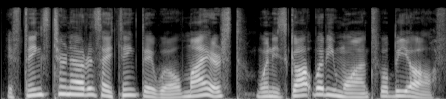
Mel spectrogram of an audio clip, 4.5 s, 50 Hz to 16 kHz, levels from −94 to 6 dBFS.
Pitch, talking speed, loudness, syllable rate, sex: 175 Hz, 255 wpm, -16 LUFS, 4.5 syllables/s, male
